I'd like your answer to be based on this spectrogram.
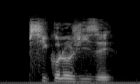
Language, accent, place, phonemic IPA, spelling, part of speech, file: French, France, Lyon, /psi.kɔ.lɔ.ʒi.ze/, psychologiser, verb, LL-Q150 (fra)-psychologiser.wav
- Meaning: psychologize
